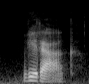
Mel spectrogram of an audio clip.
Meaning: 1. flower 2. synonym of szobanövény (“houseplant”) 3. bloom, blossom, prime, cream (the most beautiful, most valuable, or most powerful part, section, or state of something)
- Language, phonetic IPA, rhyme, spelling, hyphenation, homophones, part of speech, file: Hungarian, [ˈviraːɡ], -aːɡ, virág, vi‧rág, Virág, noun, Hu-virág.ogg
